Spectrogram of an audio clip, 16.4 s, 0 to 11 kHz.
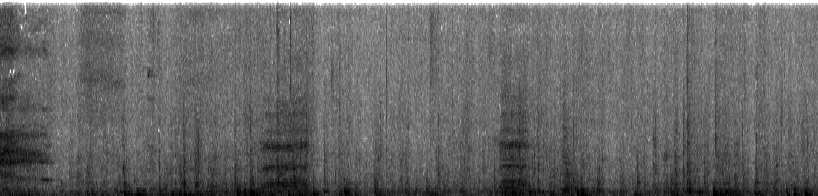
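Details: Garut sheep, five to six months old and weighing 18 to 23 kg, kept for qurban or aqiqah sacrifice, giving two quavering, wavering bleats about four seconds apart, with low rumbling background noise and scattered knocks between calls.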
